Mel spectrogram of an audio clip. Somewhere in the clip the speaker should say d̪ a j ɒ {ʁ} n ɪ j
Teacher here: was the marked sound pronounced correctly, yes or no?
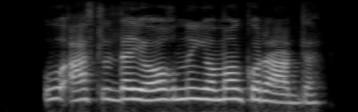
yes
